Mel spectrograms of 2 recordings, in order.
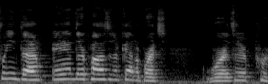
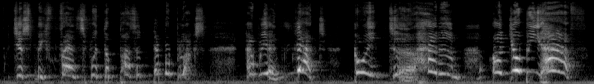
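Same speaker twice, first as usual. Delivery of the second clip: high defiant voice. Acted. Defiant character continues.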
